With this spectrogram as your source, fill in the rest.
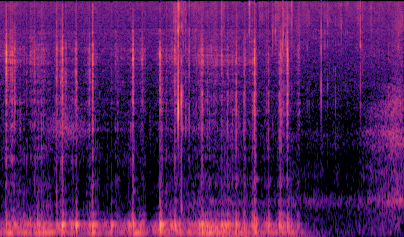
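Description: Fingertips scratch and tap on a microphone's foam cover, close and muffled.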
